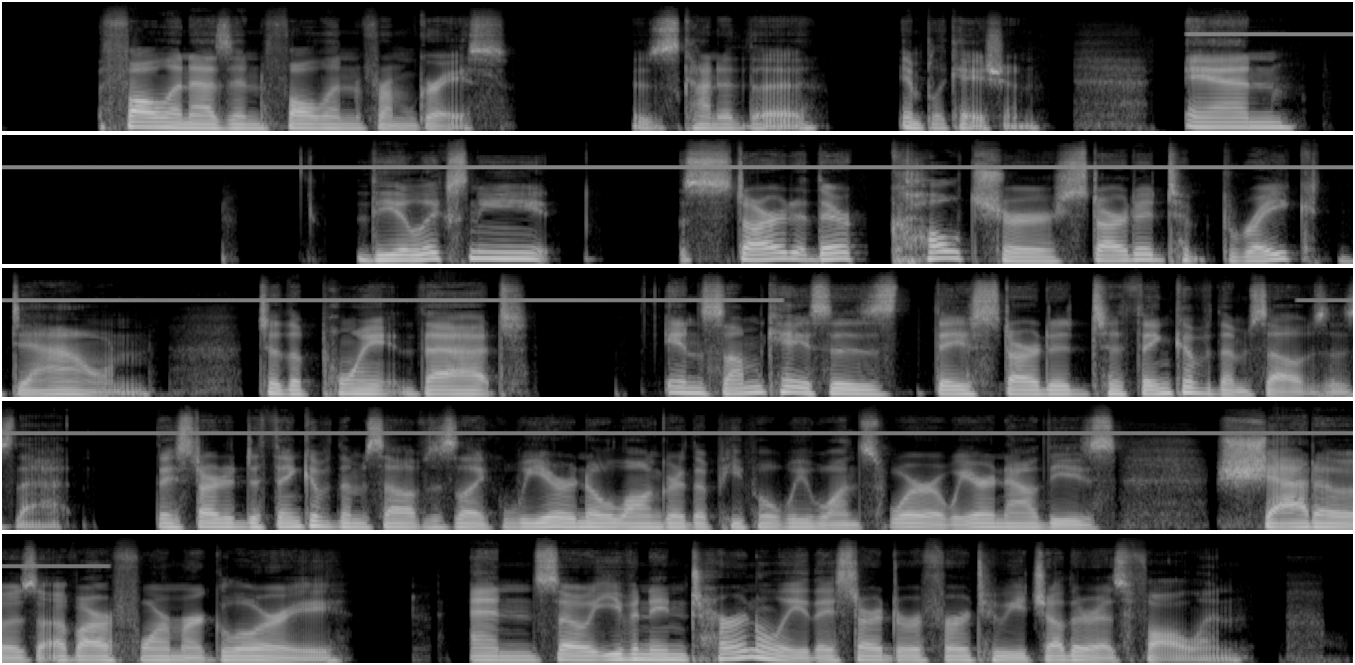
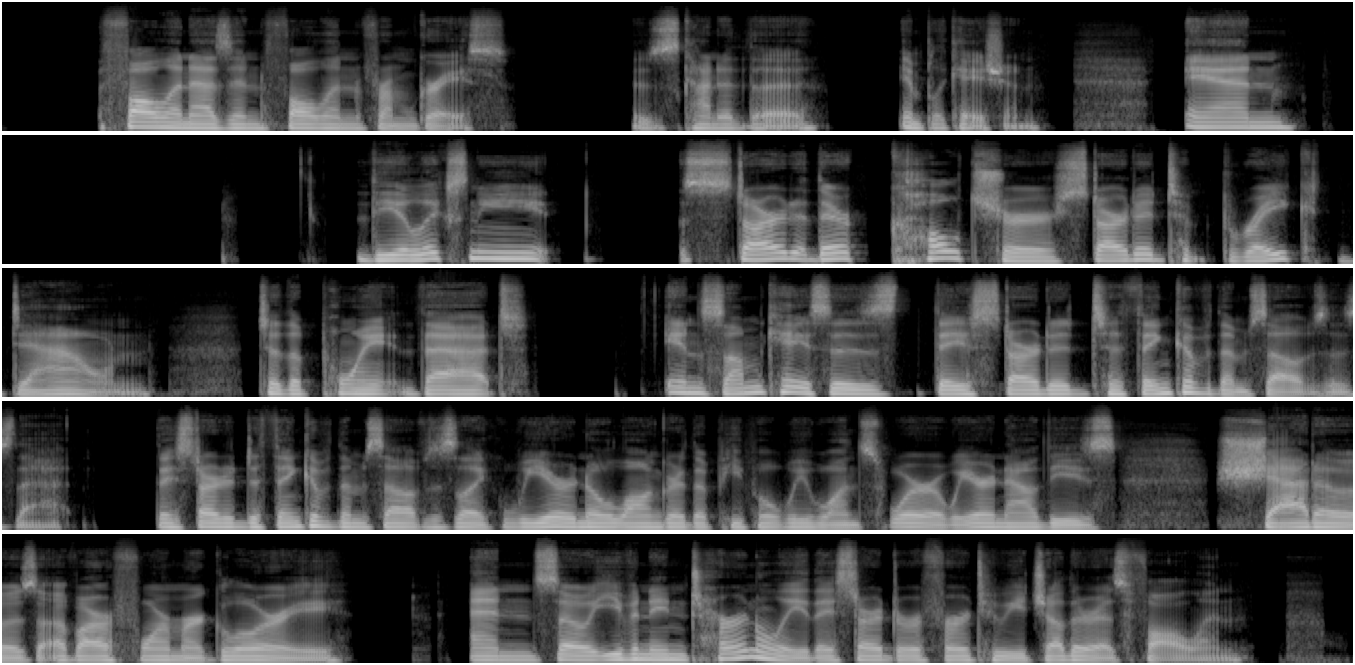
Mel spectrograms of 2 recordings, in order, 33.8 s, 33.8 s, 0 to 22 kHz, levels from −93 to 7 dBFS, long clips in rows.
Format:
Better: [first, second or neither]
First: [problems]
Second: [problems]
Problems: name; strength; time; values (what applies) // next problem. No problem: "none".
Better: second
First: high-pitched whine; loud; from 6 to 17 s and from 20 to 28 s; 8 kHz, 7 dB below the speech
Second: none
